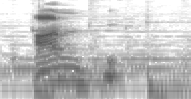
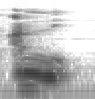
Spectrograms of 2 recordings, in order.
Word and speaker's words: আহ্নিক: আহ্নিক, সঠিক উচ্চারণ হচ্ছে আহ্নিক, অনেকে এটা ভুল উচ্চারণ করে, বলে আহ্নিক।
